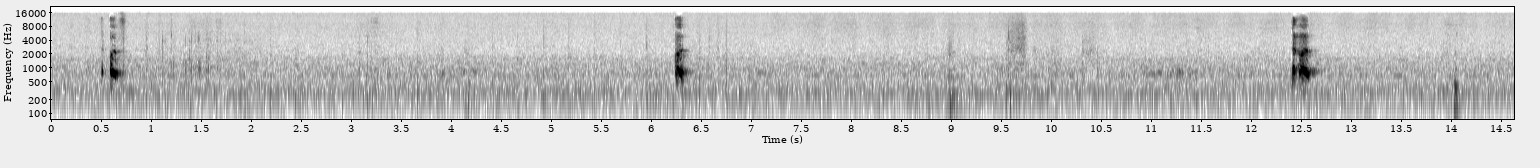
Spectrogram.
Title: More hiccups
